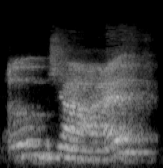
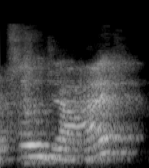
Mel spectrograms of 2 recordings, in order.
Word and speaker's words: ogive: All right, so the third graph is called an ogive. It's spelled a little weird because it has that G in it, an ogive.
